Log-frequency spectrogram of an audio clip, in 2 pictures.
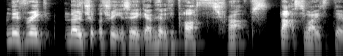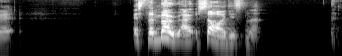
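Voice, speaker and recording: A British man with a cold-clogged nose, still recovering, hosts a retro gaming live stream. His voice sits on the high side, lively and at a moderate pace, as he chats casually with viewers, pokes fun at himself, and shows he appreciates them.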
